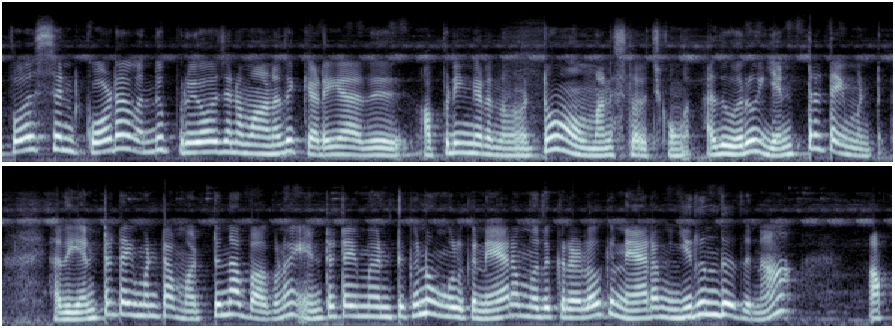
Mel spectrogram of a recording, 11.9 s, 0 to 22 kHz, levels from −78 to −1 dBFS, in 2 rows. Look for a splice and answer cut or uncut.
uncut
